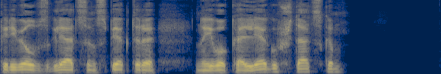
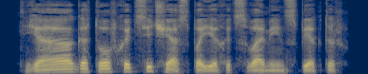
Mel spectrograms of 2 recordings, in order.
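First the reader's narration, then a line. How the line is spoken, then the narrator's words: Calm. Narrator (Russian): сказал он спокойно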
